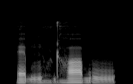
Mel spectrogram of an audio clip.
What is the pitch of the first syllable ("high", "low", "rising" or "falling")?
low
